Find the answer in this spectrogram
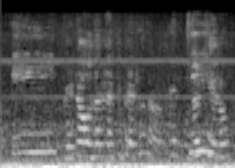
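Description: A young boy's high voice talking in short phrases over the steady low rumble of a train carriage.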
